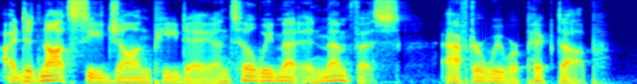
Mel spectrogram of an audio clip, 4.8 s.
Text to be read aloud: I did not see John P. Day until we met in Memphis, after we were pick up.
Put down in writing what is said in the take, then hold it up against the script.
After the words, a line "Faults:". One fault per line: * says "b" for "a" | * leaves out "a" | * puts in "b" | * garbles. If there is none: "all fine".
I did not see John P. Day until we met in Memphis, after we were picked up.
Faults:
* says "picked" for "pick"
